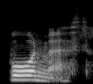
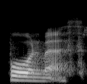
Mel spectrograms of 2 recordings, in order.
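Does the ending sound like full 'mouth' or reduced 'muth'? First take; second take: muth; muth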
